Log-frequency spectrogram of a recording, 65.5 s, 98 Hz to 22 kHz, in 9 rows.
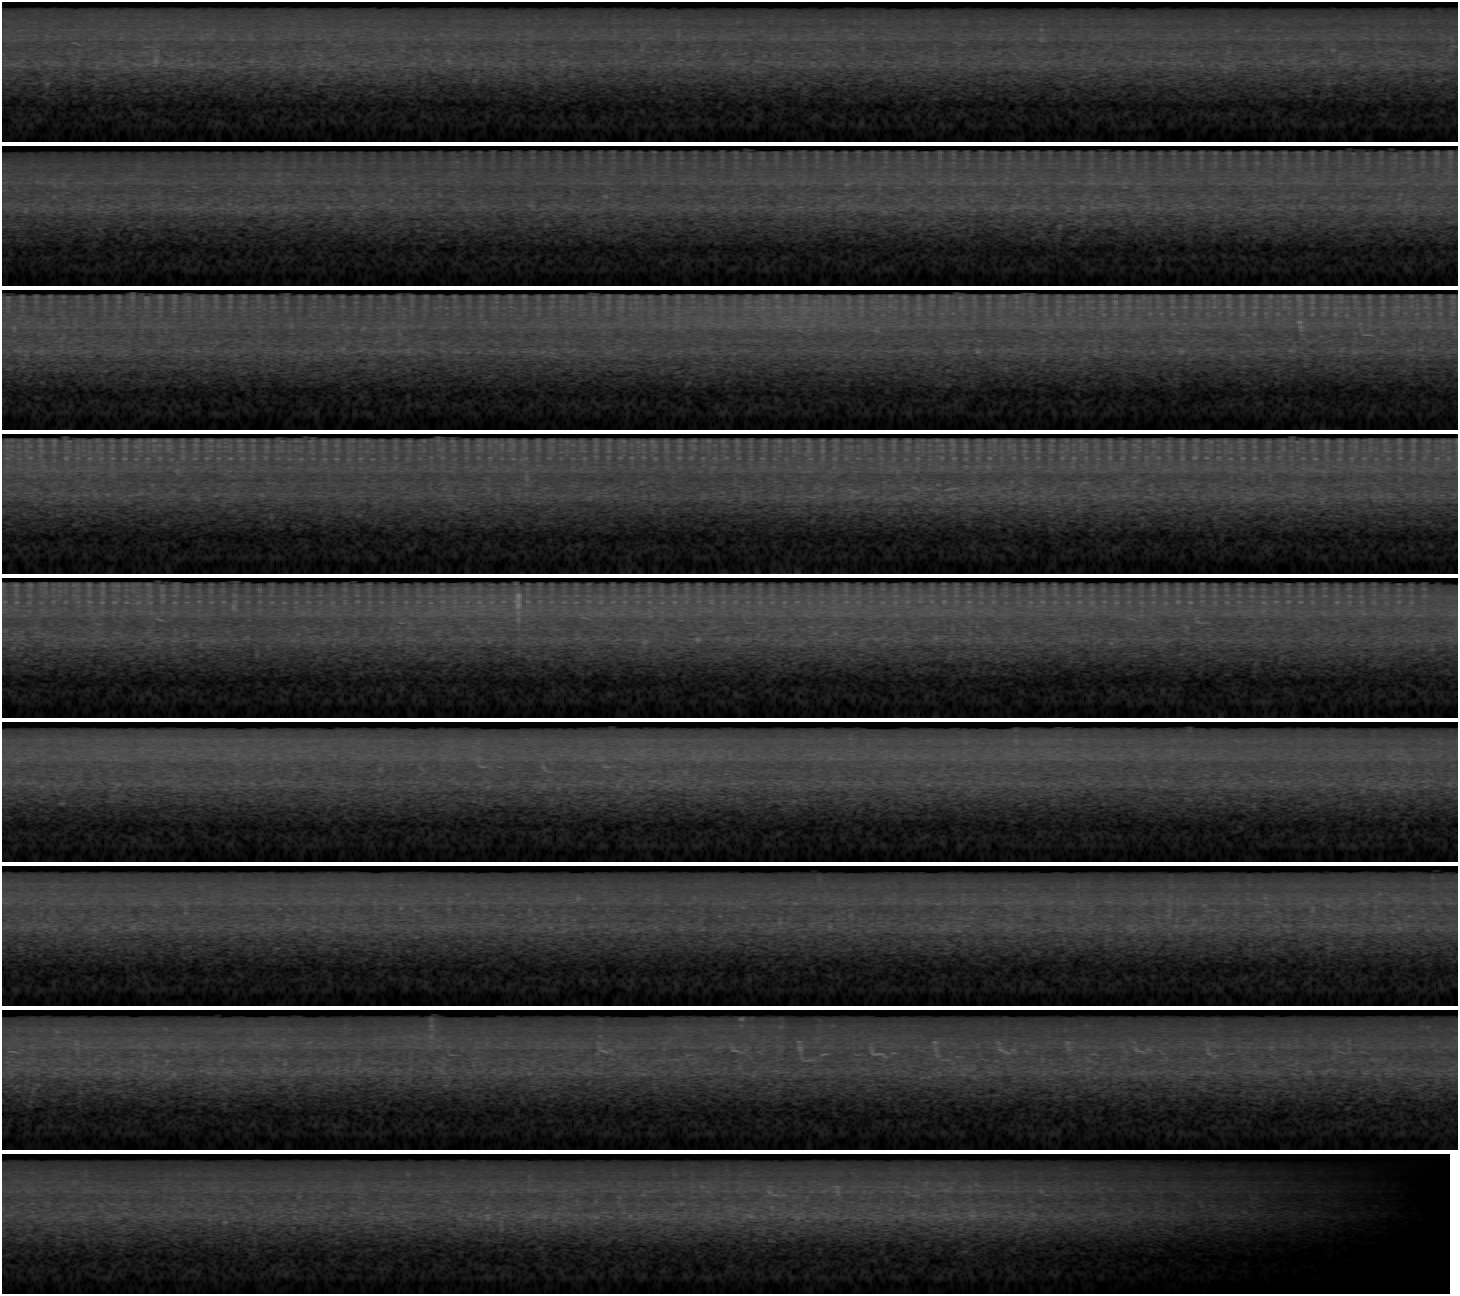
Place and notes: ERM fieldwork -mine water basin
water basin pumped from an oil shale mine 70+ meters below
